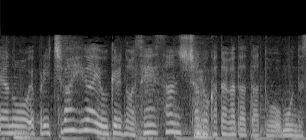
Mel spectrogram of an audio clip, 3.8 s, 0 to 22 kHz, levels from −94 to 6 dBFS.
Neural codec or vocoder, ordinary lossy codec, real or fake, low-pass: none; none; real; none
